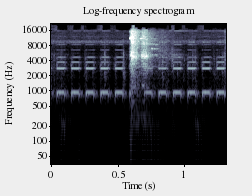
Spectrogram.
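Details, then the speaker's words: Truck air brake check, pumping the brake pedal to bleed air: fast, even buzzer pulses about eight a second at a steady mid-high pitch as the low air warning comes on at about 70 PSI, above the required 60; working properly. "Now I'm going to pump the brake pedal down, and at 60 or above, the warning light or buzzer, low air warning light or buzzer should come on at 60 or above. There, it did, see?"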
